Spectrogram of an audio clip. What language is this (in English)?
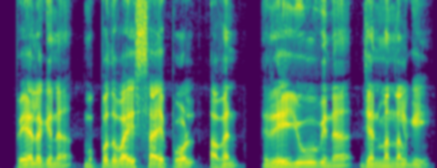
Malayalam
